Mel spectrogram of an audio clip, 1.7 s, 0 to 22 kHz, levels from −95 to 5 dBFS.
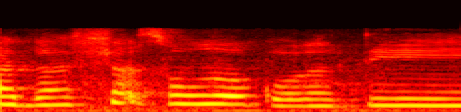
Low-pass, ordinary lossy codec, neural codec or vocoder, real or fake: none; none; codec, 16 kHz, 4 kbps, X-Codec, HuBERT features, trained on balanced general audio; fake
